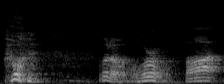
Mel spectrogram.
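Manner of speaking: mild shudder of horror; understated horrified recoil. A narrator's reading. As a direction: stammer the start, appalled by the thought. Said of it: "the bird shuddered".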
